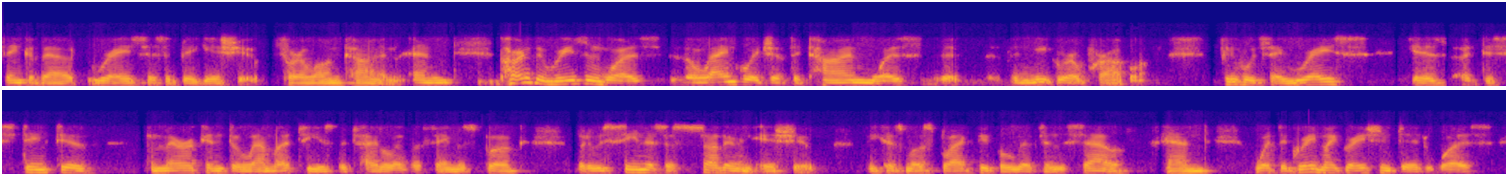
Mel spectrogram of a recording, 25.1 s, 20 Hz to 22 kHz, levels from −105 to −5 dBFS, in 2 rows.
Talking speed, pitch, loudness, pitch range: 160 wpm, 105 Hz, -27 LUFS, 95-125 Hz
